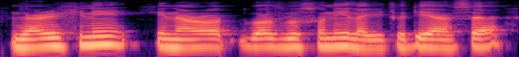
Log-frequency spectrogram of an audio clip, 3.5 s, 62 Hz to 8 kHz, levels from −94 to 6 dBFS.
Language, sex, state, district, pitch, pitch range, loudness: Assamese, male, Assam, Sonitpur, 150 Hz, 145-160 Hz, -14 LUFS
